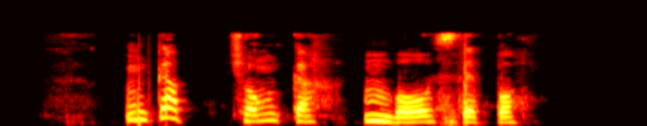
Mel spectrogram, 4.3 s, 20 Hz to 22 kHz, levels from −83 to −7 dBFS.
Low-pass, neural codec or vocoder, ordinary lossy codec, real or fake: 7.2 kHz; vocoder, 44.1 kHz, 128 mel bands, Pupu-Vocoder; AAC, 48 kbps; fake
